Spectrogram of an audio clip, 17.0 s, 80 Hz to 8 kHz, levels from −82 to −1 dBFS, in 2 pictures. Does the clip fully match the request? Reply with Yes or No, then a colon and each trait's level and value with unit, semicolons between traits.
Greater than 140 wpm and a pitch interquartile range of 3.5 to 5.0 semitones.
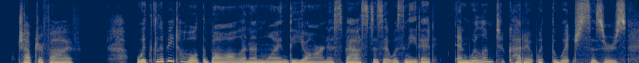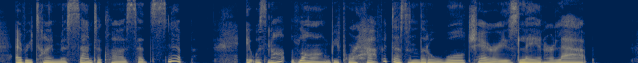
Yes: average, 175 wpm; average, 4.2 semitones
